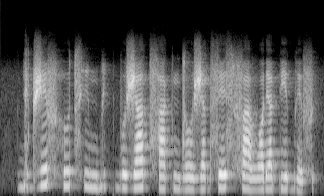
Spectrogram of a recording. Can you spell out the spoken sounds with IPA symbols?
ɡʲ ʊ d ʒ e f h u t͡sʰ i m b i k b o ʒ a t͡sʰ a k n d o ʒ a d s e s f a β ɔ ɾʲ a pʲ e b ɪ f

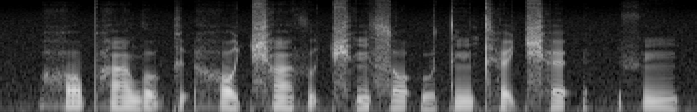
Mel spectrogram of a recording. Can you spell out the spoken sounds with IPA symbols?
h ɔ˦ pʰ ã˨ w o̰˦˨ ʊ̯ k ɪ˦ ʔ h ɔ˨ t͡ɕʰ ã˦ θ ṵ˦˨ t͡ɕʰ ĩ˨ s ɔ˨ ʔ u˨ t ĩ˨ tʰ ɛ̰˦˨ t͡ɕʰ ɛ˦ ʔ | θ ĩ˨

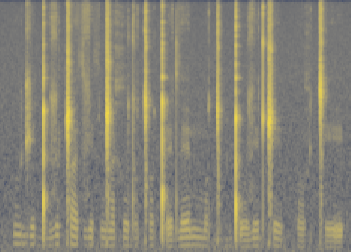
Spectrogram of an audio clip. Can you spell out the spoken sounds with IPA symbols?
u d͡ʒ e ɡ͡ǃ ʊ z ʊ ǁ a θ z i θ ŋ͡ǁ a x o d ɔ ǀʰ ɔ ǃʼ ɛ d ð ɛ mː ɔ ɡ͡ǀ u ɡ ǃʼ o z ɪ d ǁ e pː ɔ x ǀʰ e

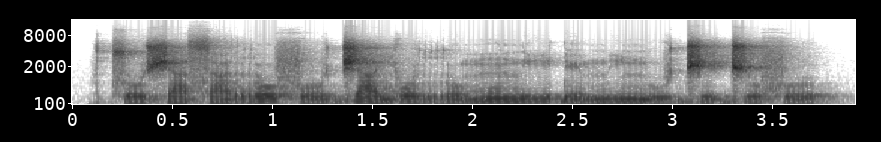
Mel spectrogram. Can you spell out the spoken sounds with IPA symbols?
t͡s o˨ ʃ a˨ s a˨ r o˦ f oː˨ d͡ʒ a˦˨ j o˦˨ r o˨ m ũ˦ n iː˦ ɗ e˨ m i˦ ɲ uː˨ d͡ʒ ɪ˦˨ d͡ʒ ʊ˦˨ f ʊ˦

